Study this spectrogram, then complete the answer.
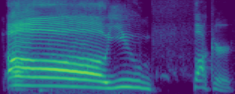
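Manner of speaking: sudden loud high cry; surprised outburst. Real, not acted. Trader shouting at a sudden stock spike. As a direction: blurt it out, caught off guard.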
